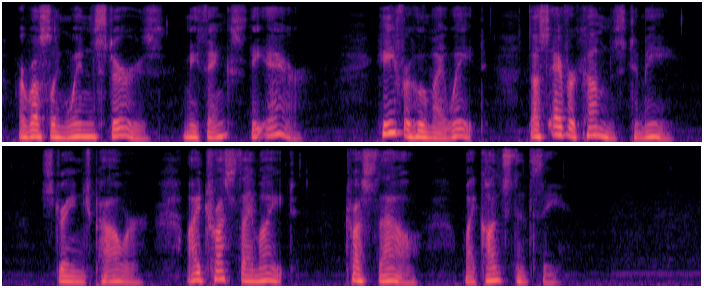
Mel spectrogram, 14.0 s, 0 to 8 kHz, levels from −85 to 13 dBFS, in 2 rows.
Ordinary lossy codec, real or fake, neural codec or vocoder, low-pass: AAC, 48 kbps; real; none; 7.2 kHz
